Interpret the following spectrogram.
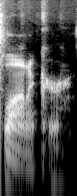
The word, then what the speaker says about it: Slonaker: It's Slonaker.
